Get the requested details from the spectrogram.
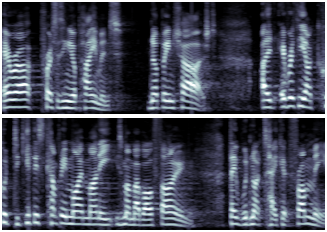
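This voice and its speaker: Bright and sharp in tone, the voice races along at a very fast pace with ordinary pitch variation on a very clean recording over a silent background. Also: man, high pitch for a man. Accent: Australian. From Australia. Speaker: conference speaker. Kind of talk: conference talk. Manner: blunt.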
